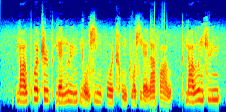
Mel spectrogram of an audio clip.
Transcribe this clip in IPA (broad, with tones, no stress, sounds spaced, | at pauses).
p j ɑ˧˥ ʊ̯ pʰ ɤ˥˧ ʈ͡ʂ ɻ̩˥˩ pʰ j ɛ˧˥ n l y˧˥ n p j o̰˨˩ ʊ̯ ɕ i˥˩ ŋ f o˧˥ ʊ̯ ʈ͡ʂʰ ʊ̰˨˩ ŋ ʈ͡ʂ w ɔ˦ ɕ j ɛ̰˨˩ l ä˥˧ f ɑ˥˩ ʊ̯ | pʰ j ɑ˧˥ ʊ̯ l ʊ˥˩ ŋ ɕ y˥ n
